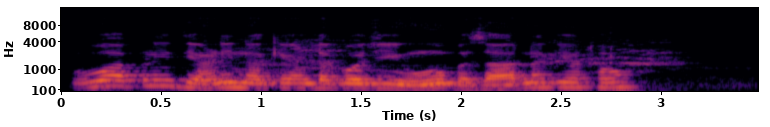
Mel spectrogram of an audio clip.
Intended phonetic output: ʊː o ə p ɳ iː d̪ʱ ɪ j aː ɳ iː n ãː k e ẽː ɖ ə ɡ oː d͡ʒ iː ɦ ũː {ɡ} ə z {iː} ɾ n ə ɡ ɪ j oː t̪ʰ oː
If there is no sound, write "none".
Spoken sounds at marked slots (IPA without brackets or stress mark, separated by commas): b, aː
